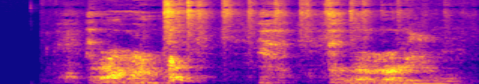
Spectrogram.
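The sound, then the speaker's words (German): A dog on a leash growls and barks in agitated bursts, fairly loud, with a few sharp yaps breaking through a continuous snarling rumble over about four seconds. “Was geht in dir vor, wenn dein Hund jemanden oder etwas anknurrt oder sogar schreiend in der Leine hängt?”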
